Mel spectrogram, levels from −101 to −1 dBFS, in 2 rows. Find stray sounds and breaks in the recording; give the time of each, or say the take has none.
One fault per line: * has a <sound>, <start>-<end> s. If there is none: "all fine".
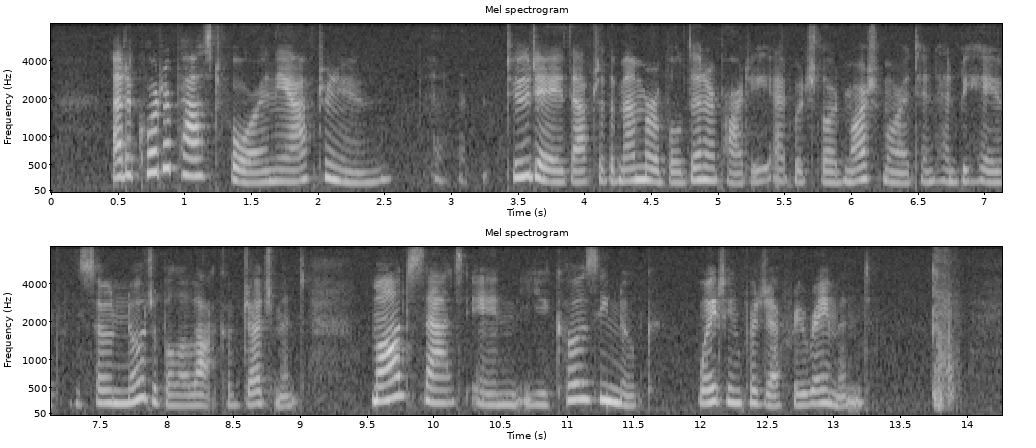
* has a laugh, 2.7-3.3 s
* has a cough, 13.7-14.0 s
